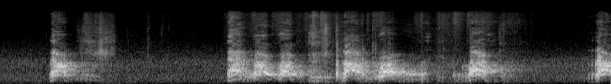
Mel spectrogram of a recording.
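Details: Night barking by dogs at about 10 o'clock, July 2013, heard every night; loud broken barks in two groups, a rapid run of several yelping barks in the middle and a last one at the end.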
